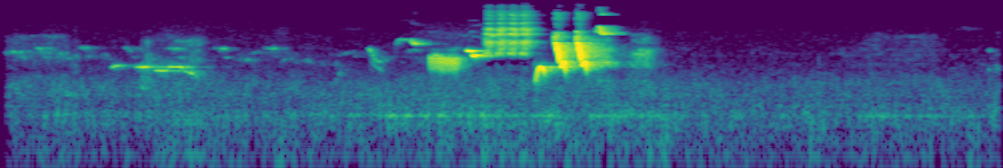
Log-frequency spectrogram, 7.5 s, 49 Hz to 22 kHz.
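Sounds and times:
common nightingale Luscinia megarhynchos singing: 0.1s - 5.0s.

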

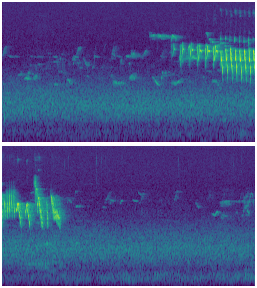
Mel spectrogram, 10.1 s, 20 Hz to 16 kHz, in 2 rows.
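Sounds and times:
common chaffinch Fringilla coelebs song: 2.9s - 6.6s.

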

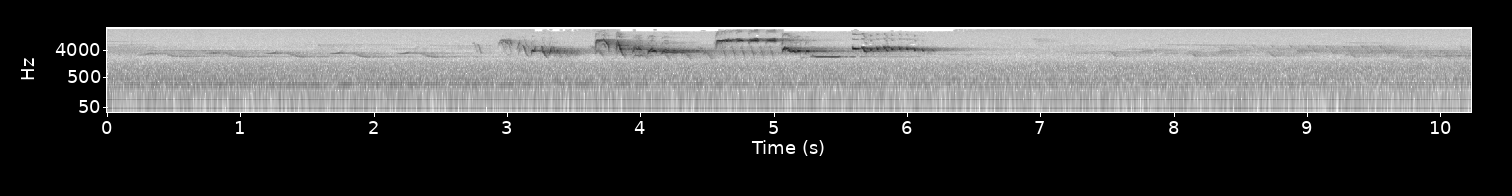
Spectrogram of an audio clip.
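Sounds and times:
European robin Erithacus rubecula singing tinkling phrases with trills: 0.0s - 6.4s.

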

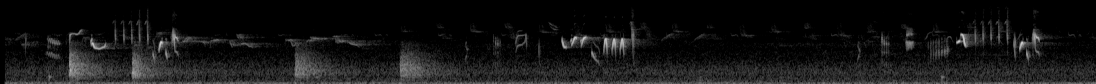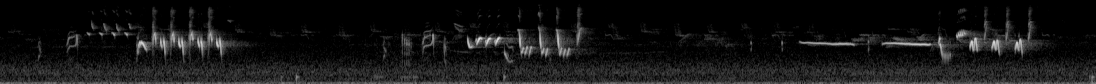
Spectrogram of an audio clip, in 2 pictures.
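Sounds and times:
common nightingale Luscinia megarhynchos in full song: 0.1s - 21.9s.

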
